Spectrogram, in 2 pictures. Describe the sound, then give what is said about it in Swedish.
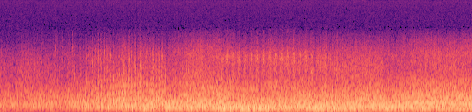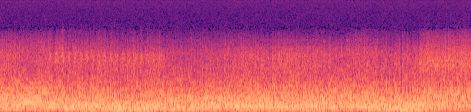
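Enemy fighter planes approach with a continuous, heavy engine roar. The drone swells in the first second, then holds steady and loud throughout without any voices. “Men nu kommer den fientliga jakten. Ska den kunna driva undan våra störtisar?”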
